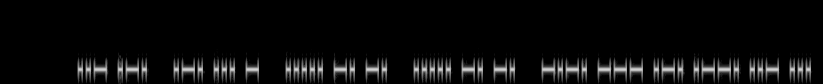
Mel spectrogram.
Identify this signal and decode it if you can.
Morse code, heard as a keyed tone, about 30 wpm, 700 Hz. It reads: UR RST 5NN 5NN CORPUS
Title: K1USN SST QSO Practice 30wpm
